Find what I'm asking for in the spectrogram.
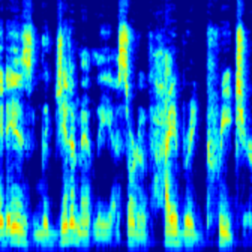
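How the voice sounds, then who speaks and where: A man's lively intonation at a fairly slow pace. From western Wisconsin, US Upper Midwest. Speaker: paranormal researcher. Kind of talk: casual interview.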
